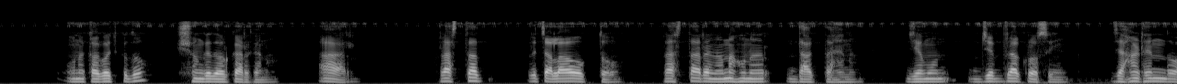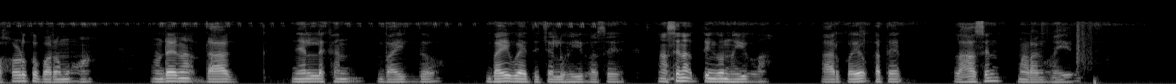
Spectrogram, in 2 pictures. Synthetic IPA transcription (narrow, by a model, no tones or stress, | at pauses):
ɔnakaɡɔt͡ʃkɔd̪ɔ | ʃɔŋɡɛd̪ɔɾkaɾkanaː | ɾ | ɾast̪a | ɾɛt͡ʃalawɔk̚t̪ɔ | ɾast̪aɾɛnanaɦunaɾd̪aɡ̚t̪aɦɛna | d͡ʒɛmɔnd͡ʒɛbɾakɾɔsiŋ | d͡ʒaɦãʈʰɛnd̪ɔhɔɽkɔpaɾɔmɔʔa | ɔɳɖɛnaʔd̪aɡ̚ | ɲɛlːɛkʰanbajk̚d̪ɔ | bajbajt̪ɛt͡ʃaluɦujuʔasɛ | nasɛnaʔt̪iŋɡɔnɦujuʔaː | ɾkɔjɔʔkat̪ɛt̪̚ | laɦasɛnmaɽaŋɔʔhujuʔa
